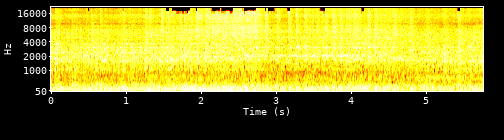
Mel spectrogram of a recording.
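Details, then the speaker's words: Polaris Trail Boss 250 two-stroke ATV (titled 2000, owner guesses 1988 or 1992), running outdoors in cold weather after carburetor work. Steady, even burble with no stumbling or misfire. Runs properly now. "okay well she's all done we got her Rave back to life I was surprised about that carburetor that it was going to do it"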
